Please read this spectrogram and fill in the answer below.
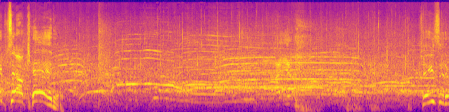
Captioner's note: crowd cheering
